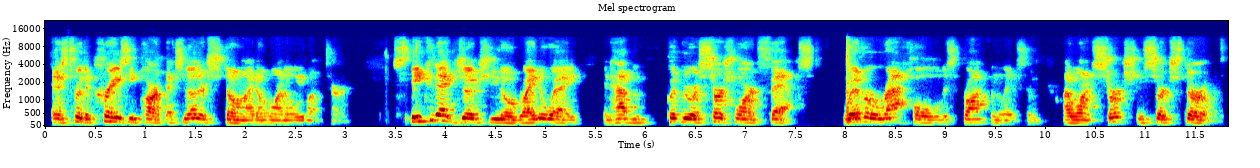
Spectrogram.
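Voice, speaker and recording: A man's voice: medium pitch, a little fast, lightly acted. A man playing a determined investigator in readers theater, matter-of-fact and commanding, over a remote call. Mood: insistent. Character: Beckett, determined male investigator giving orders. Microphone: remote videoconference or phone call. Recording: roomy, distant mic on conference call.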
